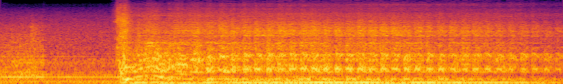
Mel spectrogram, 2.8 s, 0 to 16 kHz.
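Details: 1979 Sea Ray boat, sat 17 years, coil swapped from another boat after original tested bad: short starter spin then steady cranking drone that never catches; crank no-start, cause unconfirmed.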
